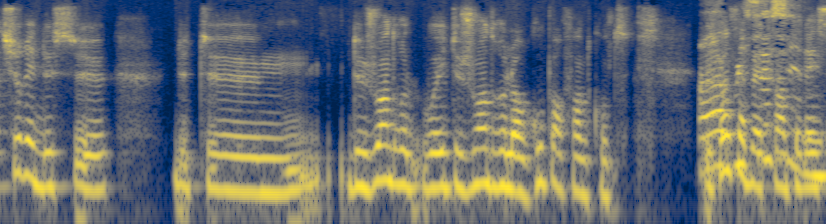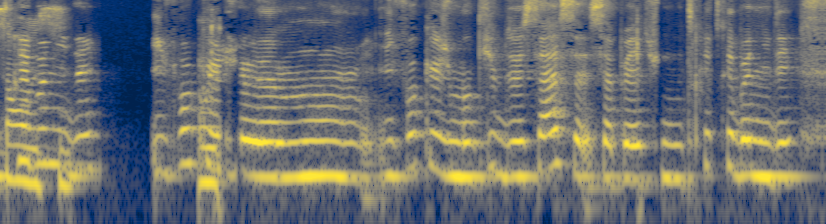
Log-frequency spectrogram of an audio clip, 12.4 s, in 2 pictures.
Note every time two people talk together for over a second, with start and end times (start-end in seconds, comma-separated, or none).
5.3-6.8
